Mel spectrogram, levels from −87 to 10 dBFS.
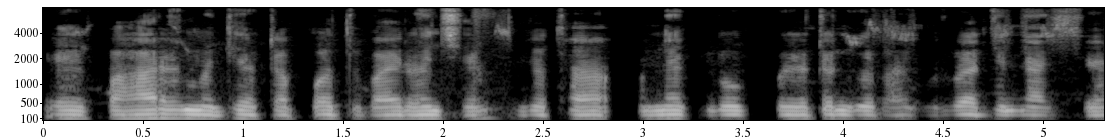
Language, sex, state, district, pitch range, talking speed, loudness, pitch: Bengali, male, West Bengal, Jalpaiguri, 100-105 Hz, 190 wpm, -22 LUFS, 100 Hz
